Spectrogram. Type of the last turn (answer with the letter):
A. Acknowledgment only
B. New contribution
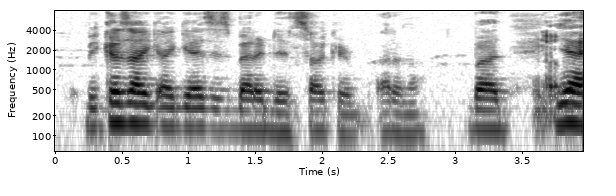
A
